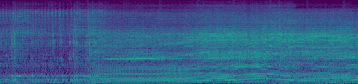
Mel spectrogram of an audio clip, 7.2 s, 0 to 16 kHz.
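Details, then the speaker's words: Honda XR80R dirt bike, the good bike of an identical pair, on a 100-yard full-throttle run: strong engine note climbs smoothly and stays clean with no stumble or bog, with lots of power through the throttle. The problem bike had an undersized main jet. "Yeah, so there you go. It's a totally different driving experience. You know, lots of power all the way through the throttle. Just more power in general."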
